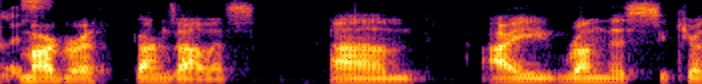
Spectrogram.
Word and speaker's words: Margareth Gonzalez: Margarith or Margaret, how do you actually pronounce? It's Margaret Gonzalez. Margaret Gonzalez.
